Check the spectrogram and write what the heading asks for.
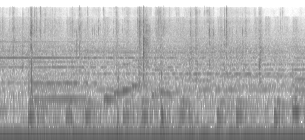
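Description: Soft background music with sustained notes that change pitch slowly, with a few faint crinkles of foil booster packs being handled.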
